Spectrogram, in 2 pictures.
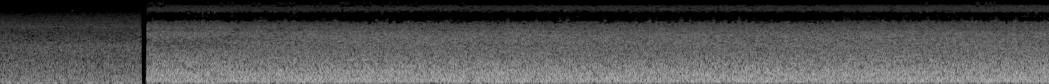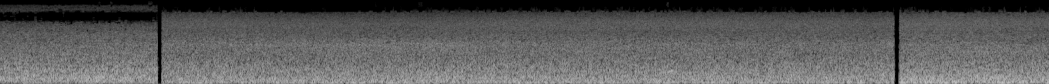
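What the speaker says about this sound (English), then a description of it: "Nauyaca waterfall." Nauyaca waterfall in Costa Rica roars as a steady, loud broadband rush of falling water, close and continuous throughout with no voices.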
